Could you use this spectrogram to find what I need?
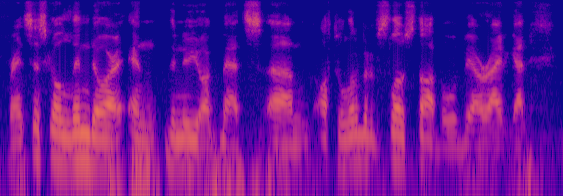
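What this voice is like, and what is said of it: New York accent. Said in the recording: “as we say in New York ... he's losing his accent a little ... Not much.”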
